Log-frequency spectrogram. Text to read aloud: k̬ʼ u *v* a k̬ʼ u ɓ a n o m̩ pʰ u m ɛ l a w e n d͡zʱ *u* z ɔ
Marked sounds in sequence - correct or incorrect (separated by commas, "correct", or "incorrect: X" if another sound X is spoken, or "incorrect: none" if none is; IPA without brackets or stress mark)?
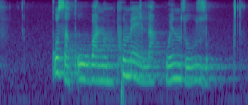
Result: incorrect: z, incorrect: uː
